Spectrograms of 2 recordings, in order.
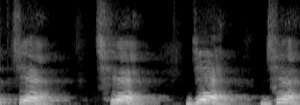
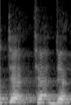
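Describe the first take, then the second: First: चे, छे, जे, झे drawn out, opening slowly; long, separated demonstration of चे, छे, जे, झे; lengthened pronunciation. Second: चे, छे, जे said short, opened at once; quick, short vowels on चे, छे, जे; wrong short pronunciation. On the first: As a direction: open the mouth gradually through each of चे, छे, जे, झे. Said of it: "लंबा खोलना पड़ेगा ... धीरे धीरे खोलेगा". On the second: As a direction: cut चे, छे, जे short without a glide. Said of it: "तो उच्चारण गलत हो जाएगा". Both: Shown as a demonstration.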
